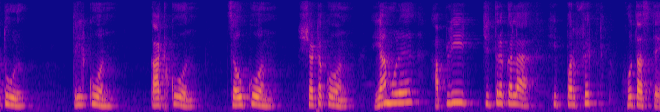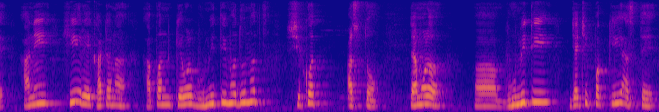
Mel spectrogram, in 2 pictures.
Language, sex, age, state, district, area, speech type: Marathi, male, 45-60, Maharashtra, Nanded, urban, spontaneous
